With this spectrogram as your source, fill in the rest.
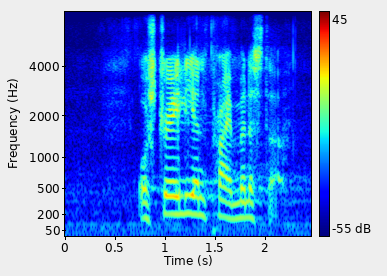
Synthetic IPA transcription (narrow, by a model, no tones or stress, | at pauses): ʔɔstɹeliə̃npʰɹãɪ̃mːɪnɪstʰə̰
